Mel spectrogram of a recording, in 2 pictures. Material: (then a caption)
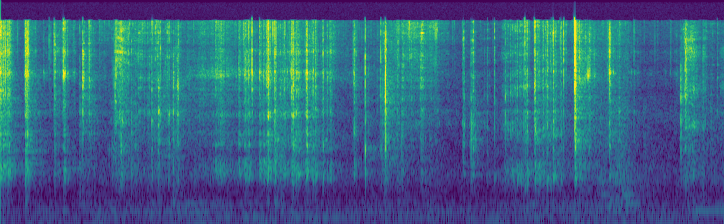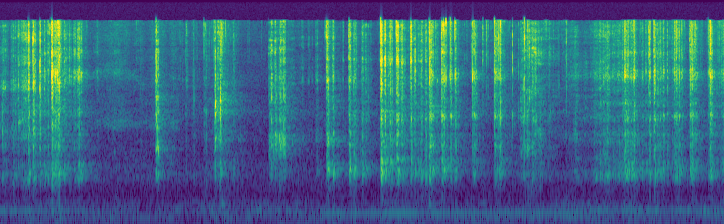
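Soap. A solid, rectangular beige bar of old, dry soap with a pitted surface is held in the fingers while a knife blade scrapes and cuts into it. The result is a steady run of crisp, bright crunching and crackling, with short, sharp snaps rising above the quieter scraping.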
